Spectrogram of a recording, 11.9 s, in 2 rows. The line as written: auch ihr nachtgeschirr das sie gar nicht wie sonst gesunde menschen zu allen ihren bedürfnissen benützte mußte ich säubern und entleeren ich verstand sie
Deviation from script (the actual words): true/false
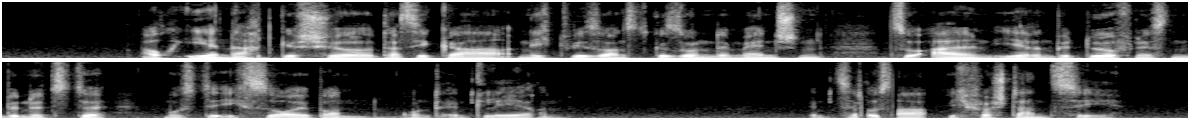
true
